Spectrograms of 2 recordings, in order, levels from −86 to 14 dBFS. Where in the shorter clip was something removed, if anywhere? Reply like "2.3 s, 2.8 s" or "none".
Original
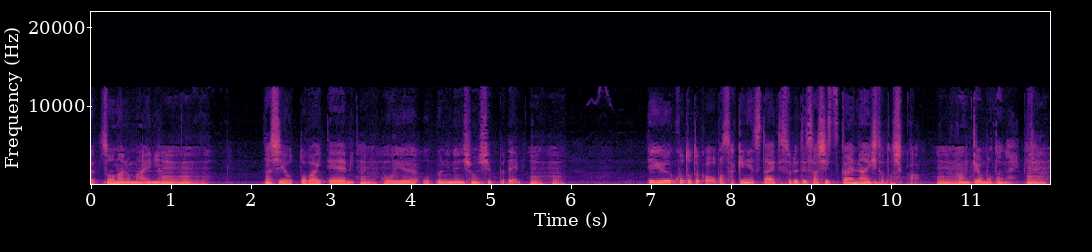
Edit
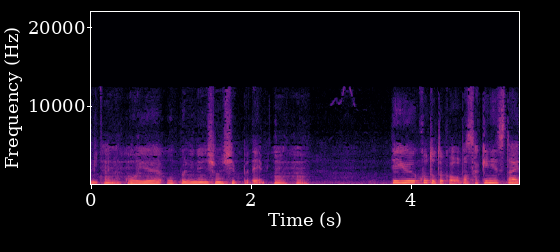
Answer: none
